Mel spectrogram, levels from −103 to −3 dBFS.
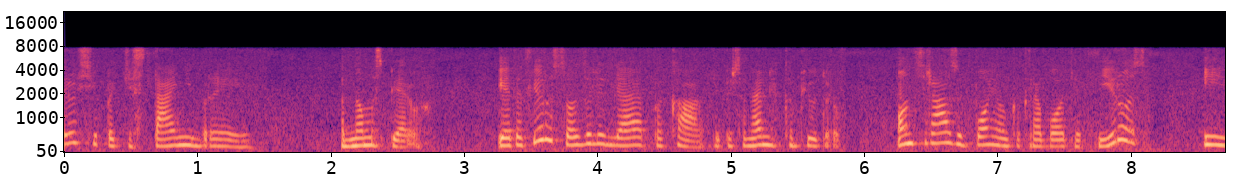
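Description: Speech recorded over a call, with the room's background likely replaced by comfort noise in four pauses: 1.52–2.08 s just before "одном из первых", 2.78–3.26 s just after it, 5.86–6.24 s after "для персональных компьютеров", and 8.14–8.54 s. Each time the textured room noise turns into a smooth, featureless hiss about 2 to 3 dB quieter, which sets it apart from a plain dropout that would fall to silence. At 7.56 s the sound is briefly dropped by the voice detector, likely discontinuous transmission treating sound as background. About 10 ms of sound is swapped for that same steady noise. Across the clip nothing is heard above 8 kHz, the normal band limit of the wideband call codec.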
